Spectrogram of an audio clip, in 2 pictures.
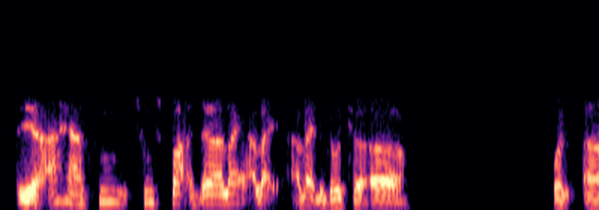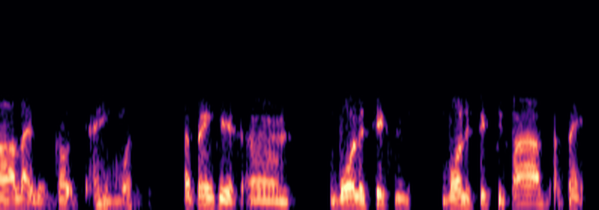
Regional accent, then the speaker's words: Immokalee, Florida, United States; moved away; also born or lived in Cleveland, Ohio; growing up in Immokalee, uh going to the the big cypress

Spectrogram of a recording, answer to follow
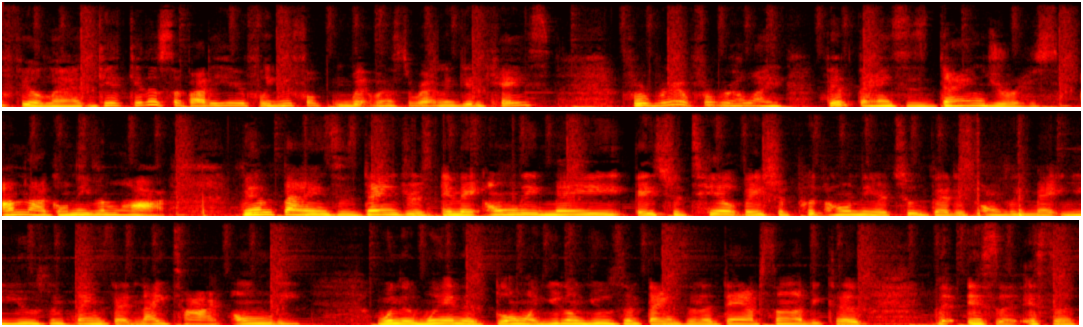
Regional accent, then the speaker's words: California, United States; I'm a Californian

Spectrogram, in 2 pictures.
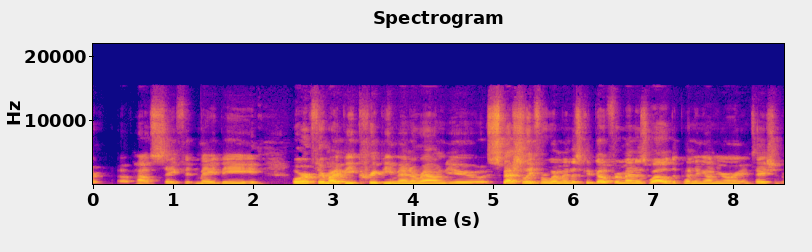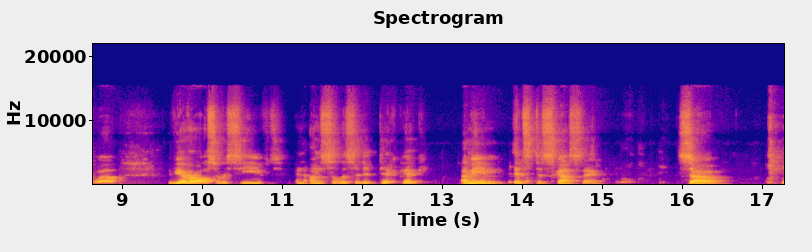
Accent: Orlando, Florida, United States; grew up in Orlando. In the tourist district

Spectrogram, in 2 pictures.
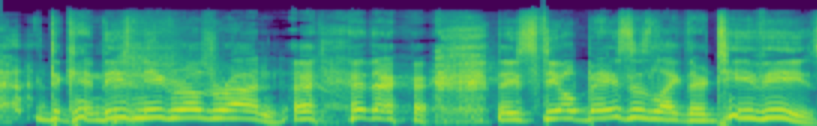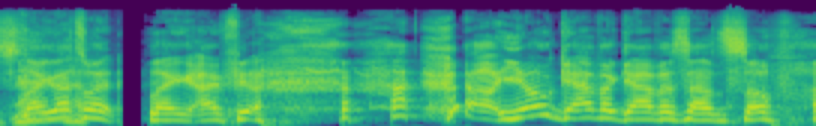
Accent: Alberta, Canada

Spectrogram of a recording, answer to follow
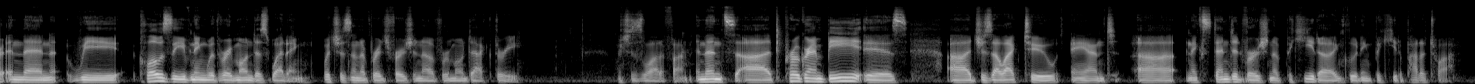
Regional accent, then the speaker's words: Attleboro, Massachusetts, United States; also born or lived in Providence, Rhode Island / San Francisco; now in New York, United States; I was born in Providence at mm-hmm. Women and Infants Hospital, but I grew up in Attleboro, Massachusetts

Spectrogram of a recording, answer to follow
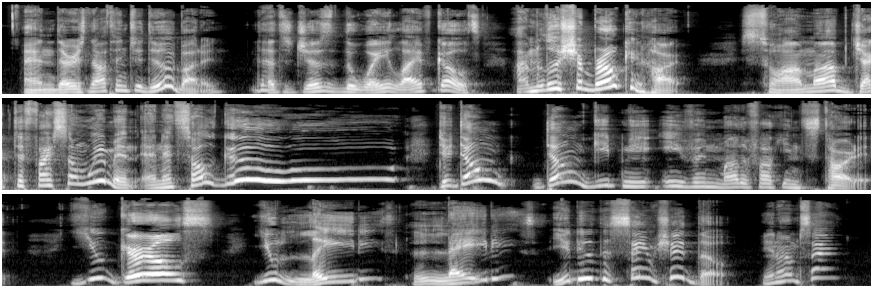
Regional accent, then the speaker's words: Kazakhstan; moved away; I'm from Kazakhstan originally

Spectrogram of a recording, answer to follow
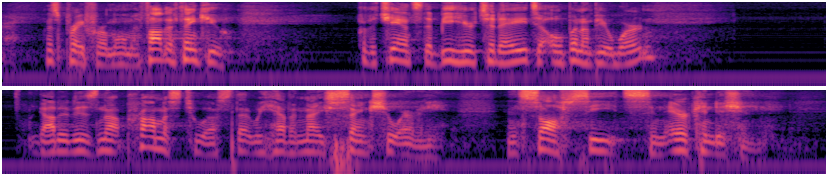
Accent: Minnesota, United States; moved away; also born or lived in Palm Beach Gardens, Florida; I was coming from Minnesota. I'm a Midwest boy

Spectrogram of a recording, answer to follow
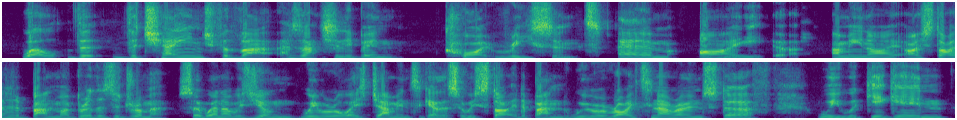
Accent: around Birmingham, West Midlands, United Kingdom; I was brought up in the Midlands. So, to put that in mm. context, we're talking perhaps Birmingham, around that area

